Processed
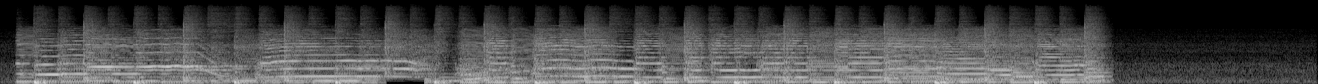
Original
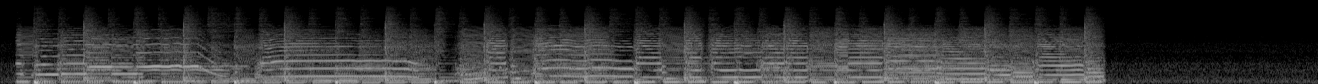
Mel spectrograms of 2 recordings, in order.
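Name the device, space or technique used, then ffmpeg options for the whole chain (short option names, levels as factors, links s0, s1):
slapback doubling: -filter_complex "[0:a]asettb=1/sr,asplit=3[s0][s1][s2];[s0]atrim=end=3.774[s3];[s1]atrim=start=3.77:end=4.25,asetpts=PTS-STARTPTS,afade=t=in:d=0.004:c=qsin,afade=t=out:st=0.476:d=0.004:c=qsin,highpass=f=430:w=0.5412,highpass=f=430:w=1.3066[s4];[s2]atrim=start=4.246[s5];[s3][s4]acrossfade=d=0.004:c1=hsin:c2=qsin[s6];[s6][s5]acrossfade=d=0.004:c1=qsin:c2=hsin,asplit=3[s7][s8][s9];[s8]adelay=30,volume=0.398[s10];[s9]adelay=86,volume=0.335[s11];[s7][s10][s11]amix=inputs=3:normalize=0,volume=2.37"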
